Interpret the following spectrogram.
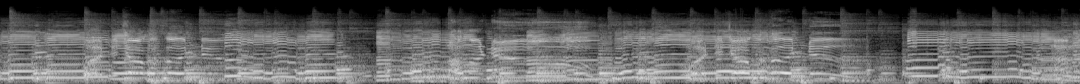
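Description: Jazz recording with a saxophone playing a bending, gliding lead line over drums and brass, with no singing.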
